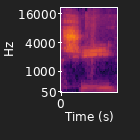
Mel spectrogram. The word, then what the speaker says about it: qi: QI, and how do you say that? Chi. Chi.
